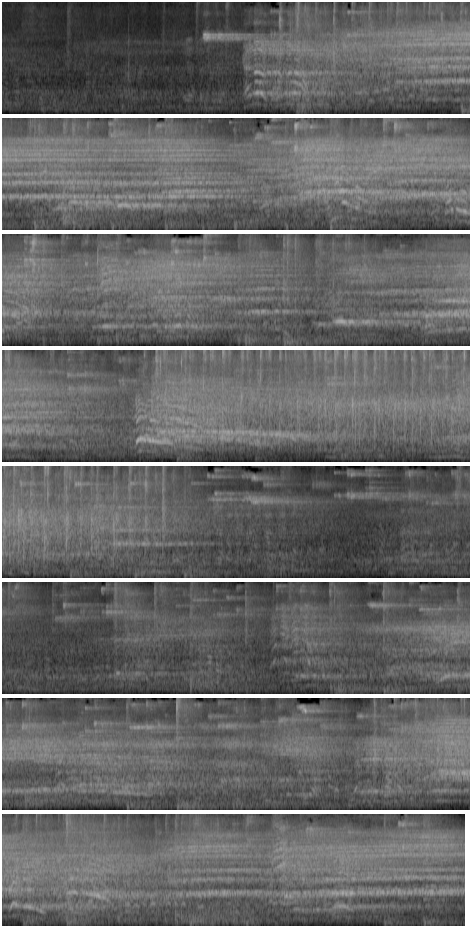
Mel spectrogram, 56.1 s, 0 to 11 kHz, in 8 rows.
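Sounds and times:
basketball bouncing on court: 17.6 - 19.0, 44.7 - 45.0, 51.7 - 52.9.

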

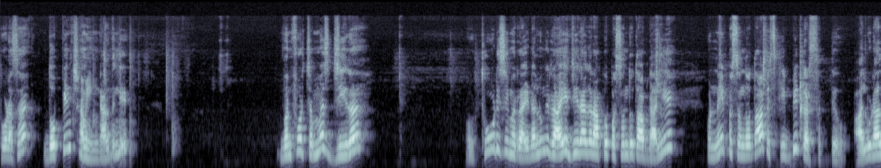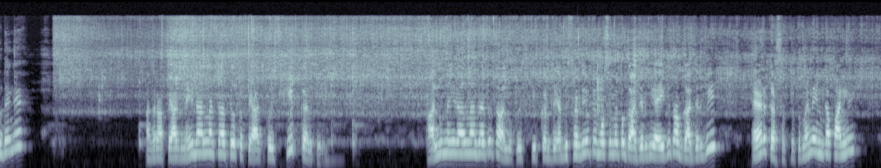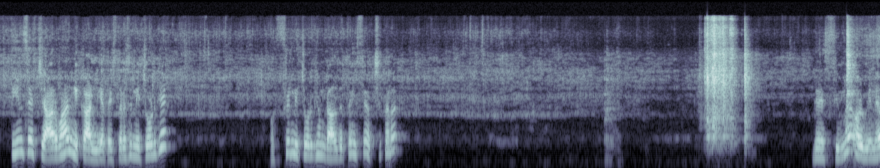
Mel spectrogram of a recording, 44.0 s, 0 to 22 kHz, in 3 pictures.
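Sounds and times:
hot oil sizzling: 15.5 - 44.0.

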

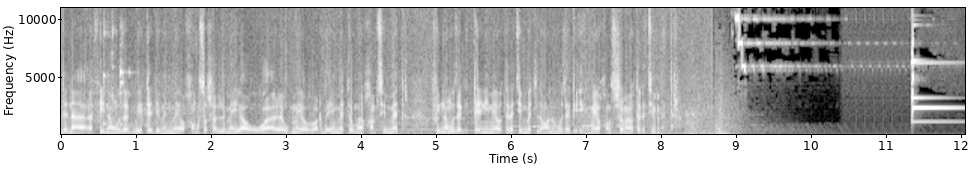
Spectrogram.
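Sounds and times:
bell-like chime: 8.9 - 10.4, 11.3 - 12.0.

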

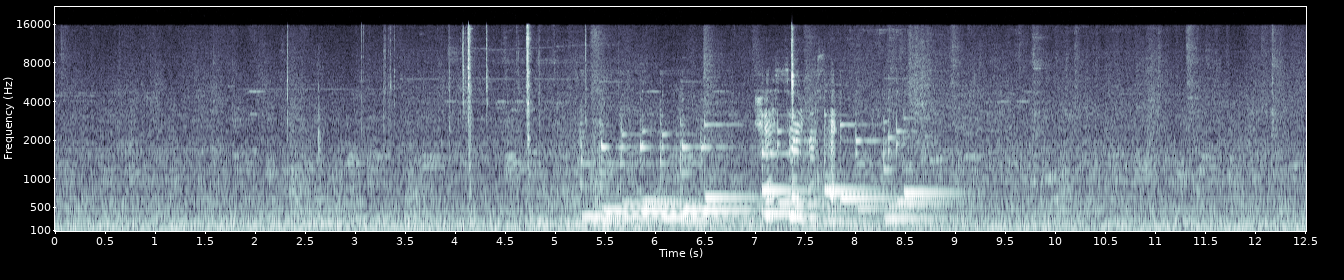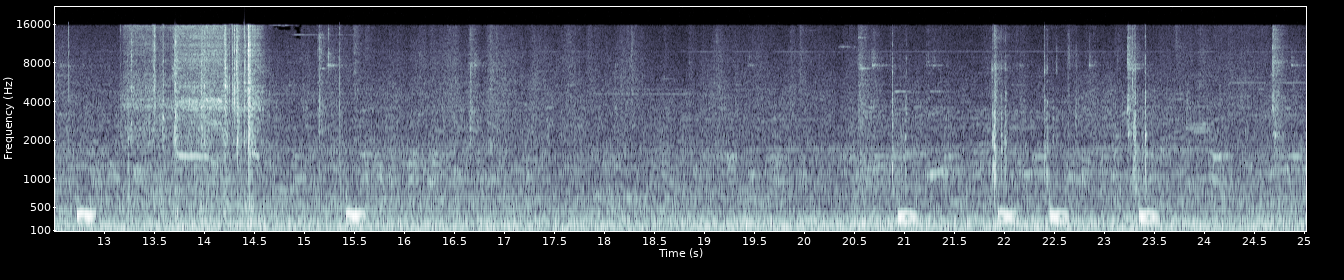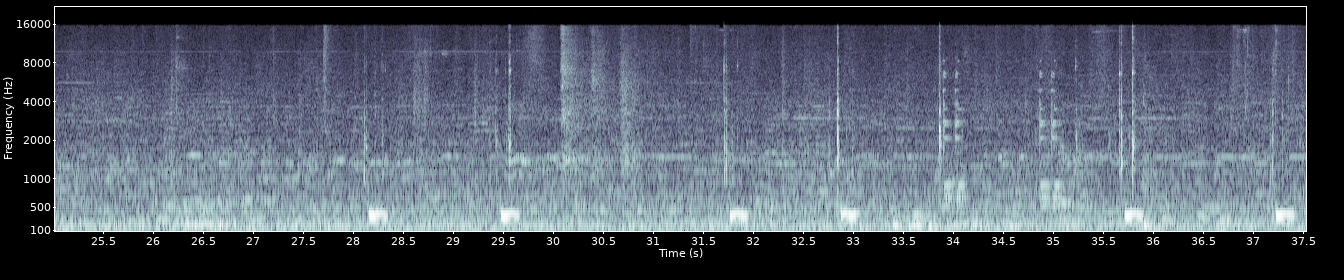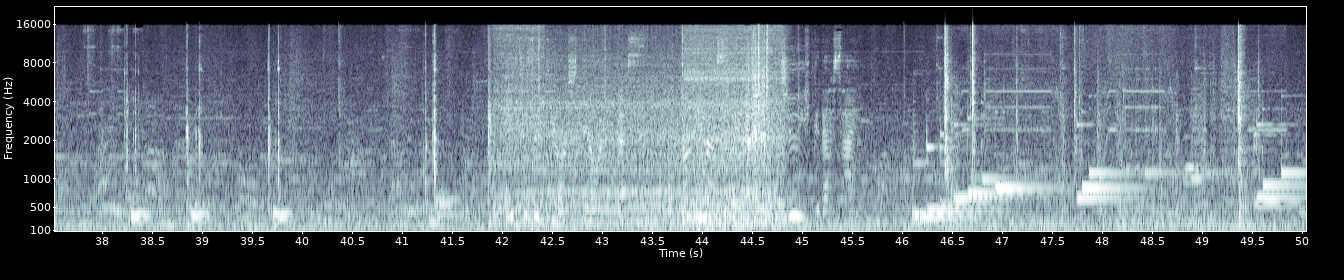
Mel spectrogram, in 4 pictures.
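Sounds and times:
keypad clicks: 21.9 - 22.6, 31.7 - 32.0, 34.9 - 35.9, 38.2 - 40.0
atm mechanism whirring: 41.1 - 45.1, 46.1 - 50.0.

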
